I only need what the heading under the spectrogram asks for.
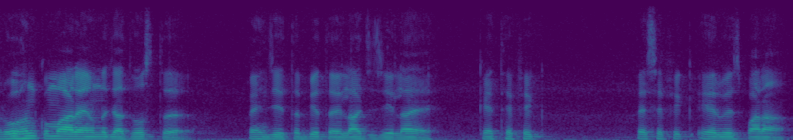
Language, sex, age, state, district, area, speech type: Sindhi, male, 60+, Gujarat, Kutch, urban, read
